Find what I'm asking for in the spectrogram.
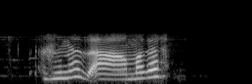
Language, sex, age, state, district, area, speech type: Kashmiri, female, 18-30, Jammu and Kashmir, Anantnag, rural, conversation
